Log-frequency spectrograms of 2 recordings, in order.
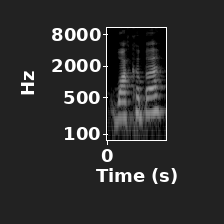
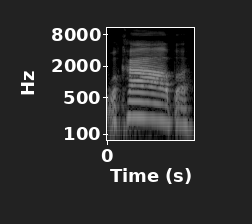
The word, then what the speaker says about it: Wakaba: I just want to jump in and say that I pronounced this name wrong, and I'm really sorry about it. I tried, and it's actually pronounced Wakaba. My accent really elongates words like Wakaba, water.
